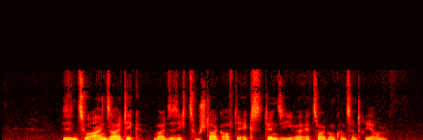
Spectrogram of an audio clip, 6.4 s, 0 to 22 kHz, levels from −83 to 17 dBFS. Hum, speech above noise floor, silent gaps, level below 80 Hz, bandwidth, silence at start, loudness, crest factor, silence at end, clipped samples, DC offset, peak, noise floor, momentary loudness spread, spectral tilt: none; 40 dB; none; -56 dBFS; 11.5 kHz; 0.95 s; -22 LUFS; 18 dB; 0.55 s; under 0.1%; under 0.1%; -4 dBFS; -61 dBFS; 9 LU; -6 dB/octave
